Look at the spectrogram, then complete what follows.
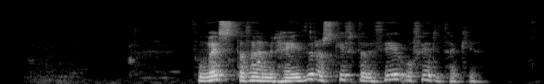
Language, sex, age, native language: Icelandic, female, 50-59, Icelandic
